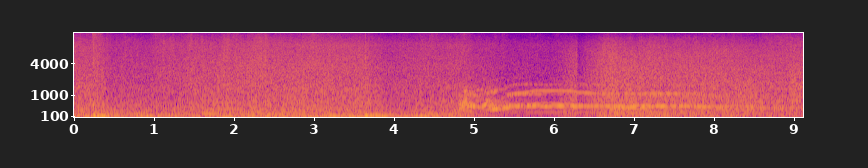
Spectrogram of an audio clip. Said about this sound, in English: Wolves? Okay. There's a lot of wolves. Oh shit, there's like 4 wolves.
